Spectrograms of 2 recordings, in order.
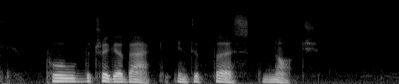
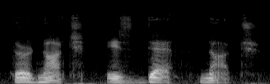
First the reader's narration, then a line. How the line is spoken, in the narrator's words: he growled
